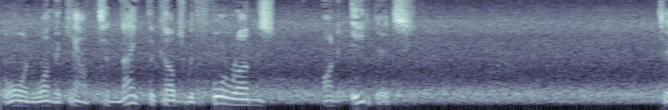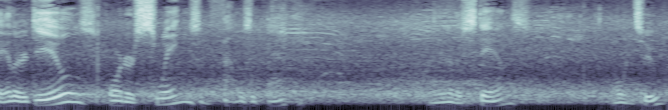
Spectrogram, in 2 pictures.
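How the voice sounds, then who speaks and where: A man's voice: medium pitch, very animated, slow pace, long pauses. Noisy radio broadcast, American baseball announcer man. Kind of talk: live radio play-by-play commentary. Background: loud stadium ambience.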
